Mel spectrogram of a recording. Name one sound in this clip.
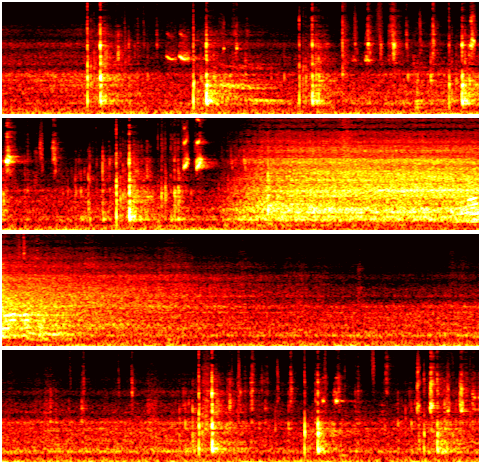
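A tennis ball is struck with sharp thwacks back and forth.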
